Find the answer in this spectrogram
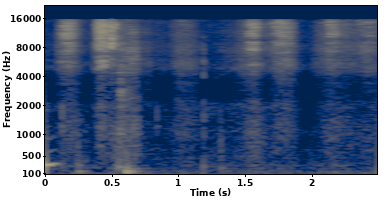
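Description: Soft, scratchy rustles of yarn sliding over a metal crochet hook and the fingers as a double crochet stitch is worked, brightest about half a second in and again near the end.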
